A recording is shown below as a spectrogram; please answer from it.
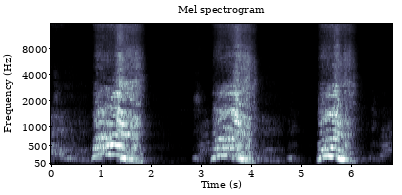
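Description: A West African lion gives three deep, rasping roars, each about a second long, separated by brief pauses.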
